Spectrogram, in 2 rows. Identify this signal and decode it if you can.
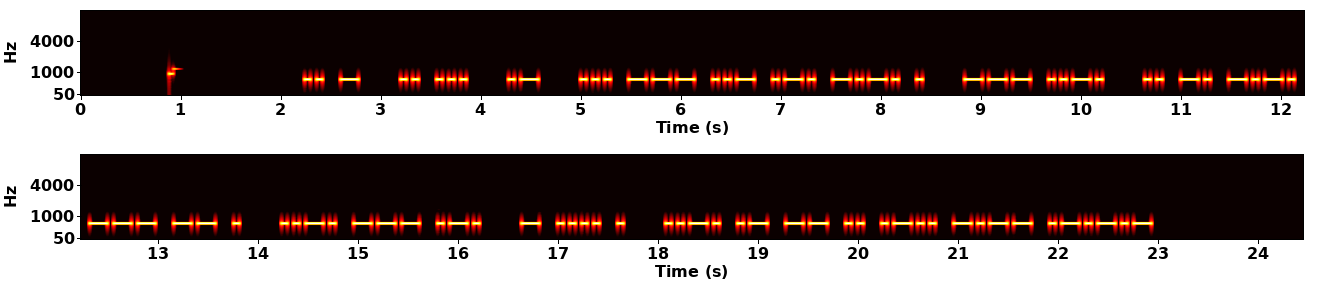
Morse code, heard as a keyed tone, about 21 wpm, 700 Hz. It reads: IT IS A SOURCE OF INCOME FOR THE FAMILY.
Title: Sentences from Top 1000 Words - Review Part 5 - 20wpm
